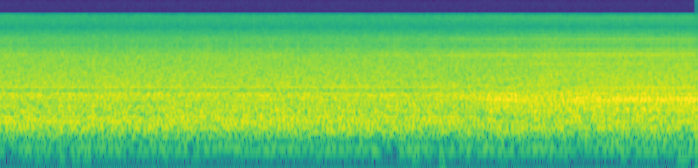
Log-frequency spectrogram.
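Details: A/C unit on high fan, starting to freeze up, with head pressure: steady even airflow hiss with faint compressor hum, no rattles or knocks; healthy, running normally.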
